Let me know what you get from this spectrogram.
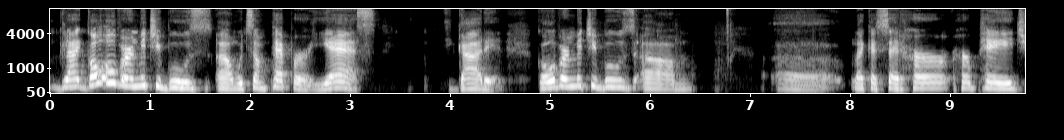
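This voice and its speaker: A woman with a Jamaican accent hosting a casual livestream, talking directly to viewers in a conversational, encouraging way. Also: medium pitch. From Caribbean, Jamaica. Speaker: livestream host, coach.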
